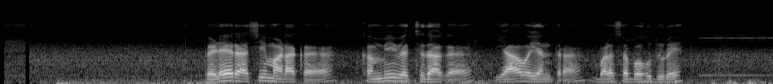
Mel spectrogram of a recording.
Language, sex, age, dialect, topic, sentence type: Kannada, male, 41-45, Dharwad Kannada, agriculture, question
